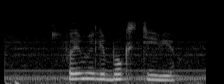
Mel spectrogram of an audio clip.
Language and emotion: Russian, neutral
